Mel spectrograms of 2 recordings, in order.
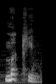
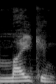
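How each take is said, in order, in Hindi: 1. 'my' शब्द में छोटा, हल्का स्वर है। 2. 'my' शब्द में लंबा, पूरा स्वर है। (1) "सबसे ज्यादा मा किंग, म किंग, और वो भी शॉर्ट म किंग" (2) "सबसे कम माई किंग"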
